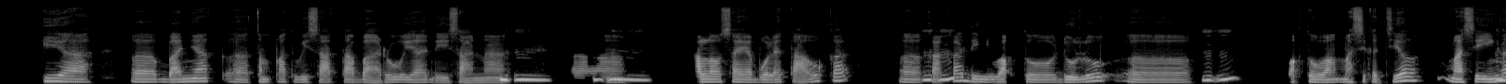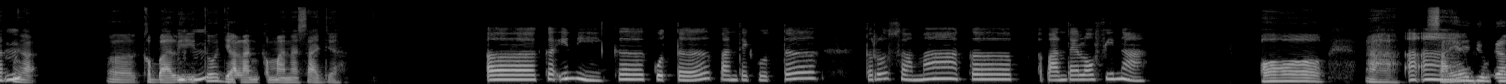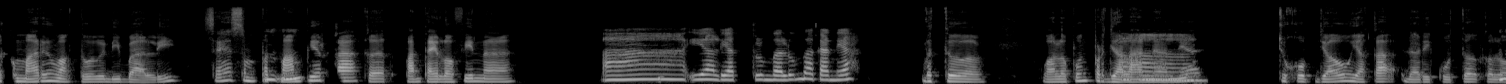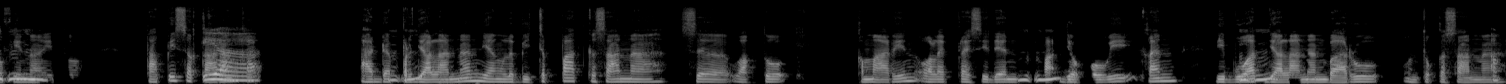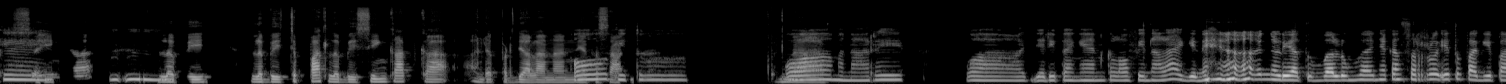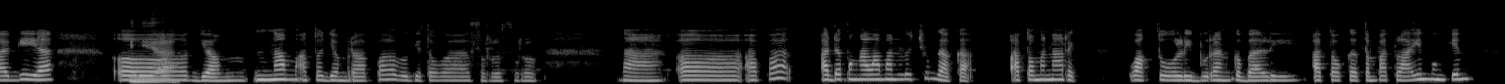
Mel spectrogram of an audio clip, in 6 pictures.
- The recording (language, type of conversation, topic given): Indonesian, unstructured, Apa destinasi liburan favoritmu, dan mengapa kamu menyukainya?
- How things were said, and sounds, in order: other background noise; tapping; laugh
